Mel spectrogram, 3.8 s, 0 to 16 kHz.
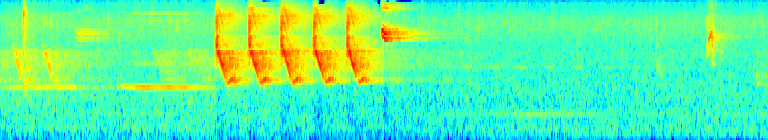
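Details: Thrush nightingale singing at night on 17 May 2023: soft whistled notes, then a loud run of six hard, clicking broadband notes in rapid succession, ending in a high thin whistle, with quiet background.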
